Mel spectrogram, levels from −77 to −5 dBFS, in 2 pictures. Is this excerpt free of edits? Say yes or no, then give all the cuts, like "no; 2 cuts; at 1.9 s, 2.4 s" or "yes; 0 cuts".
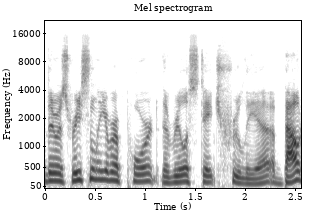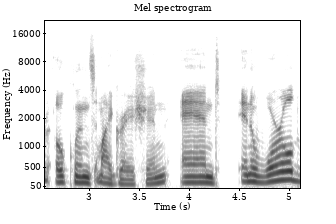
no; 3 cuts; at 1.2 s, 1.7 s, 3.1 s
